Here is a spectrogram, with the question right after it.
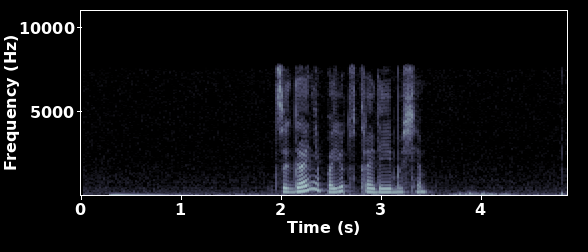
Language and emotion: Russian, neutral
